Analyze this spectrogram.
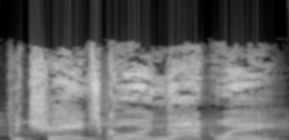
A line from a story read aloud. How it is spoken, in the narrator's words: Elam shouted to the priest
